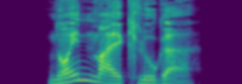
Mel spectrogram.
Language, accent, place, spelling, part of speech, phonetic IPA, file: German, Germany, Berlin, neunmalkluger, adjective, [ˈnɔɪ̯nmaːlˌkluːɡɐ], De-neunmalkluger.ogg
- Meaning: inflection of neunmalklug: 1. strong/mixed nominative masculine singular 2. strong genitive/dative feminine singular 3. strong genitive plural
